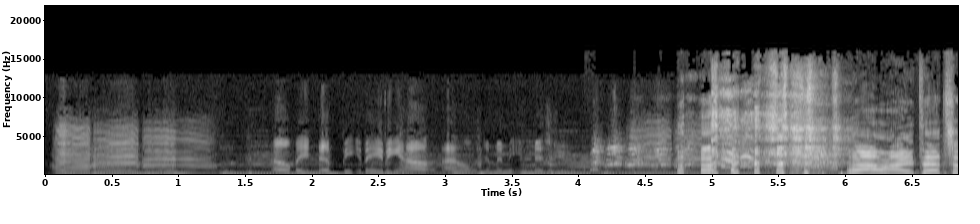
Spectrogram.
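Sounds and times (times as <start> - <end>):
kazoo playing a wavering tune: 0.0 - 5.0
speech: 1.8 - 6.8
laughter: 4.1 - 6.3.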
